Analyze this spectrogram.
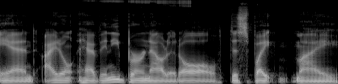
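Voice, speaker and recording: A man with an American accent and a very deep, low pitch speaks fairly slowly with vocal fry. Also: dry, close sound with no echo, very clean recording, silent background. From US Midwest, Metro Detroit. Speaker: physician in fellowship training. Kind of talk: casual interview.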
